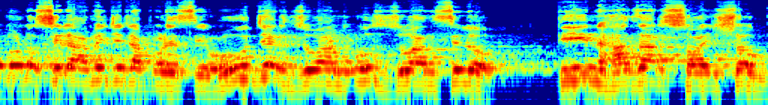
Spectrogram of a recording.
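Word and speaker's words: عوج: সবচেয়ে বড় জোয়ানের নাম হল উজ ইবনে নাম কি যারে আপনারা চেনেন সংক্ষেপ নামে উসপহলান শুনছেন না এর আরবিতে উচ্চারণ হল আইন জিম উজ বাপের নাম উনু মার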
